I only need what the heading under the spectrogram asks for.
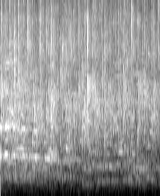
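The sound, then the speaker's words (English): Many people clapping their hands together in a steady, dense wash of applause, fairly loud and continuous, with indistinct voices mixed in beneath the clapping. “Okay, somebody clap your hands.”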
